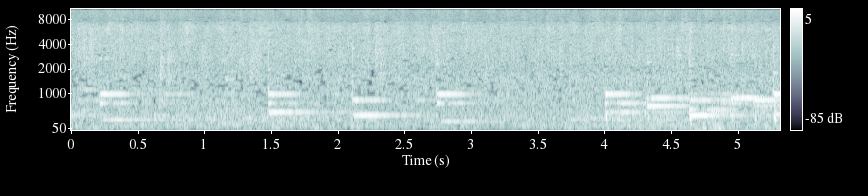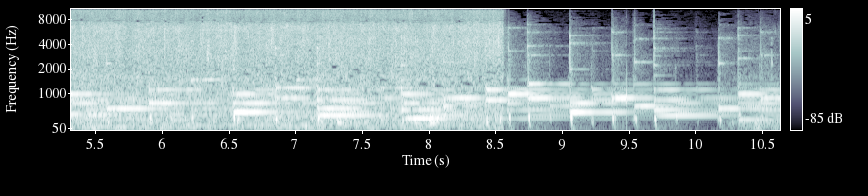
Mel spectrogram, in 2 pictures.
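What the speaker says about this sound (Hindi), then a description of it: "वर्षा केते वर्षा हो पूरा बहुत वर्षा" Heavy rain pours steadily on a surface at night, a dense continuous hiss with faint melodic tones threaded through, until the downpour cuts off abruptly near the end, leaving only the tones.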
